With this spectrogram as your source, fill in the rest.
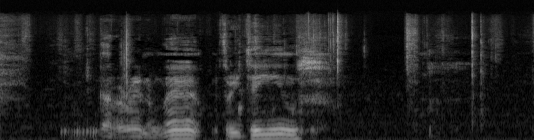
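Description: Trading cards rustle and slide against each other.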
